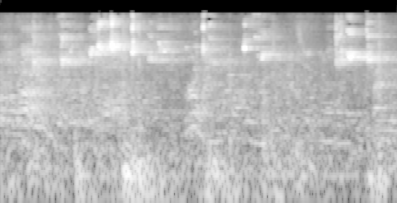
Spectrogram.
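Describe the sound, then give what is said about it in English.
A basketball is dribbled on a court during a game between Pekin and Sigourney, its bounces landing as a loose series of dull thumps over a steady wash of gym noise and faint background voices. “Dribbling.”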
